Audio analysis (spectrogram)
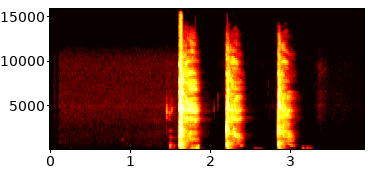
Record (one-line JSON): {"three_cough_length": "3.9 s", "three_cough_amplitude": 32768, "three_cough_signal_mean_std_ratio": 0.21, "survey_phase": "beta (2021-08-13 to 2022-03-07)", "age": "45-64", "gender": "Male", "wearing_mask": "No", "symptom_none": true, "smoker_status": "Never smoked", "respiratory_condition_asthma": false, "respiratory_condition_other": false, "recruitment_source": "Test and Trace", "submission_delay": "1 day", "covid_test_result": "Negative", "covid_test_method": "ePCR"}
